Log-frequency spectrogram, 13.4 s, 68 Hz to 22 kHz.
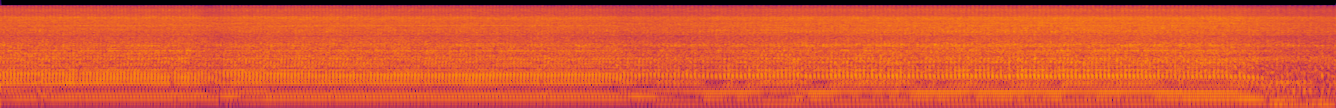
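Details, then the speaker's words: Suzuki DR650 single-cylinder, carb cleaned after sitting over 4 years, started with starting fluid; idles unevenly, lumpy and stumbling. Rough idle; owner suspects old fuel/debris needing to run through or airbox airflow not quite right. "you might meet the idols got a little bit look mom no hands and sit still Artie it's beyond the little rough I think they need all the gas ran through it they help clean up a little bit crap out the park still and maybe just their box office airflows not quite right"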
